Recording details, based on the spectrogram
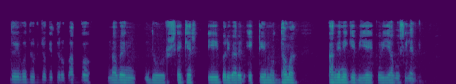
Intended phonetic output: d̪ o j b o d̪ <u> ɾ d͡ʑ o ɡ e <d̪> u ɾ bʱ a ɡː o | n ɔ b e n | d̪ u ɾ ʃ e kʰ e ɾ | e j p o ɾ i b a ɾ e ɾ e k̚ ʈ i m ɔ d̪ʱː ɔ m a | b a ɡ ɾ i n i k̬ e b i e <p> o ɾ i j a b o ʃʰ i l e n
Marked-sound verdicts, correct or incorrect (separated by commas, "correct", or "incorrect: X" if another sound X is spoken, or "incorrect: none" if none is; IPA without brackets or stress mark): correct, correct, incorrect: k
